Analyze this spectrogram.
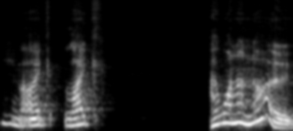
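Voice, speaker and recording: Speaking at a fairly slow pace with an Australian accent, a woman shows vocal fry. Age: 60s. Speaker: speaker and coach. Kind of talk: podcast interview.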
